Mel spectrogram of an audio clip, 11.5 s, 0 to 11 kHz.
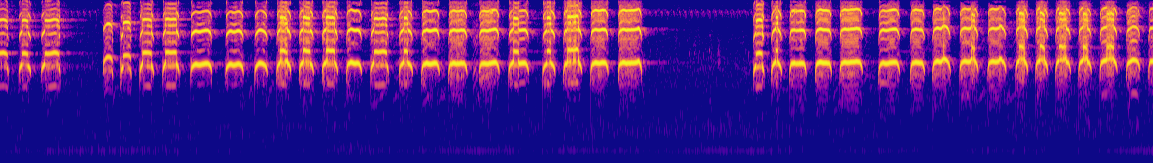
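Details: Shrill osprey alarm at the Charlo nest with intruders around, 29 July 2019: quickening bursts of piercing whistled notes, up to nearly four per second, broken by short pauses near one and seven seconds; steady low hum behind.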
